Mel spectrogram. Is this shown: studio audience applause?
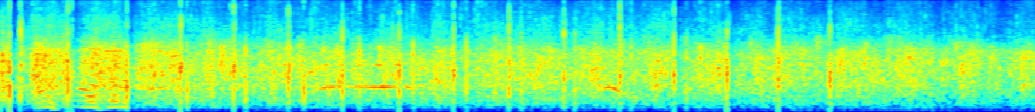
yes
